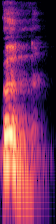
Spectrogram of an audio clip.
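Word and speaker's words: Bön: n and it's pronounced the p is pronounced like a b and the o the umlaut gives it a sound of almost a u so it's pronounced bun and the bun religion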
